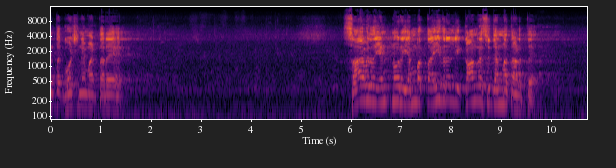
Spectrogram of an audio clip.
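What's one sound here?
An elderly man speaks forcefully into a microphone over loudspeakers, outdoors.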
